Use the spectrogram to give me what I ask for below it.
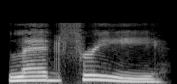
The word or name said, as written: lead free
